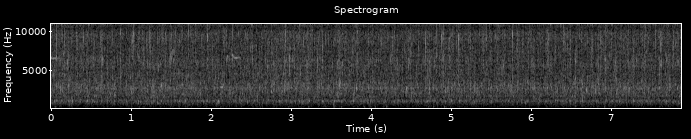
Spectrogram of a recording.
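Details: A forest stream in the Cathedral Ranges trickles and gurgles steadily, with an even rushing hiss and no animal calls.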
